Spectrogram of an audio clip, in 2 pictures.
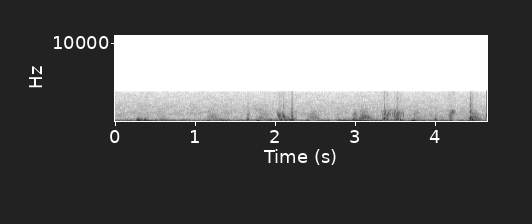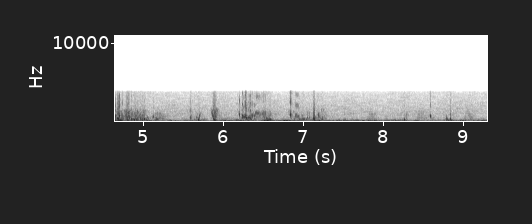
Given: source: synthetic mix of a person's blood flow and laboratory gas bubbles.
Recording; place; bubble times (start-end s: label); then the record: Doppler ultrasound of blood flow; subclavian vein
1.64-1.70 s: bubbles
2.01-2.28 s: bubbles
3.33-3.61 s: bubbles
3.98-4.07 s: bubbles
4.16-4.27 s: bubbles
4.42-4.54 s: bubbles
4.65-5.17 s: bubbles
5.58-5.75 s: bubbles
5.84-5.96 s: bubbles
6.18-6.63 s: bubbles
6.82-7.29 s: bubbles
8.23-8.34 s: bubbles
8.55-8.63 s: bubbles
8.75-8.89 s: bubbles
From the record:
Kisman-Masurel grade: 222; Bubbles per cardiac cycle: several, 3 to 8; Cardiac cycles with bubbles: 10 to 50%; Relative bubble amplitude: moderate (0.250 to 0.450); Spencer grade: 2 (many but less than half of the cardiac periods contain bubble signals, singularly or in groups); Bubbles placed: anywhere in the cardiac cycle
